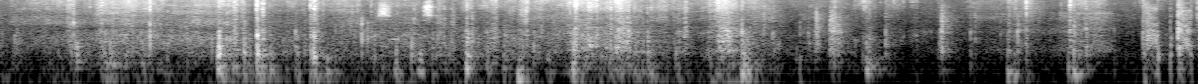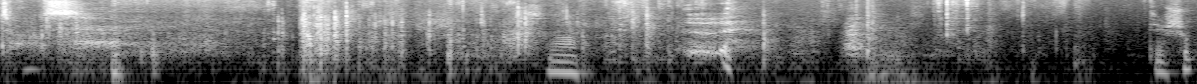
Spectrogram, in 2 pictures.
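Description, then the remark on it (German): Items being taken out of a drawer: a steady stream of rustling, light clattering and irregular knocks and scrapes, fairly loud and busy throughout, with brief pauses between handfuls. “Schublade ist jetzt leer.”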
